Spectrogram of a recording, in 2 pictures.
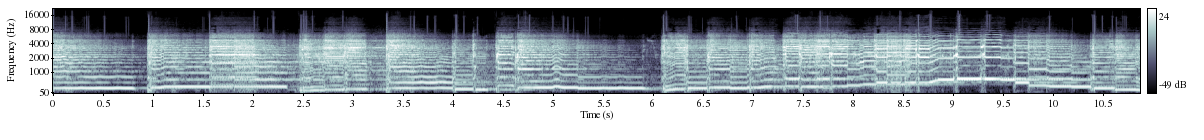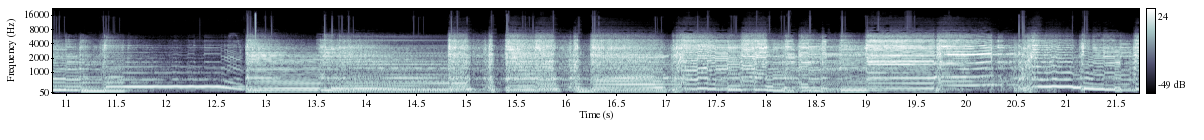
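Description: A cheap $40 garage sale electric guitar played loud through heavy distortion with chorus-like shimmer, sustained bending lead lines giving way to chunky chords, continuous and close with no talking.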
